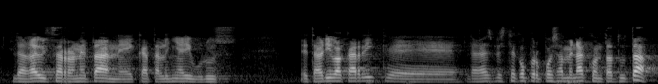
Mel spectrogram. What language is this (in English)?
Basque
